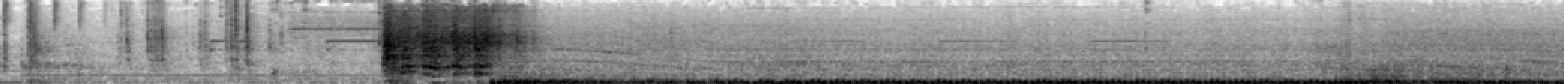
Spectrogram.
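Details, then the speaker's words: Subaru WRX after an exhaust leak at the catalytic converter joint was fixed with a new donut gasket: starter whirr, then a firm, even low idle burble; the earlier flutter is gone and the exhaust sounds sealed. "and there we go guys no more little flutter sound from the exhaust league you sounded super good"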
